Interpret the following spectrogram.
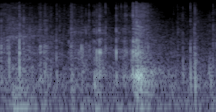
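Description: Silicone oven mitts gripping and prying at a durian's hard, spiky husk, making irregular crackling and scraping with a louder crackle about a second and a half in.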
